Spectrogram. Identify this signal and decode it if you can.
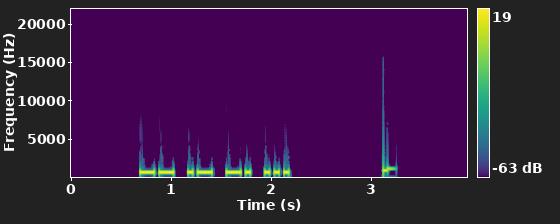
Morse code, heard as a keyed tone, about 25 wpm, 700 Hz. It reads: MANS
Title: Sentences from Top 1000 Words - Review Part 6 - New Word Drill - 25wpm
